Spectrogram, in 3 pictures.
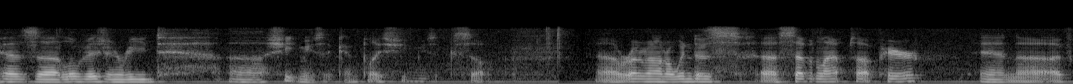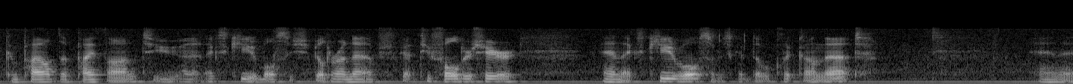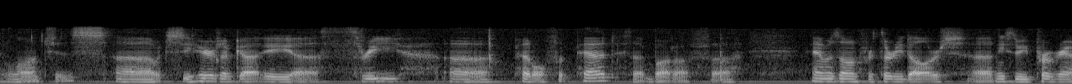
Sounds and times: Speech: 0:00.0 - 0:05.0, 0:06.0 - 0:16.0, 0:16.7 - 0:19.6, 0:21.1 - 0:28.9, 0:29.6 - 0:32.1.

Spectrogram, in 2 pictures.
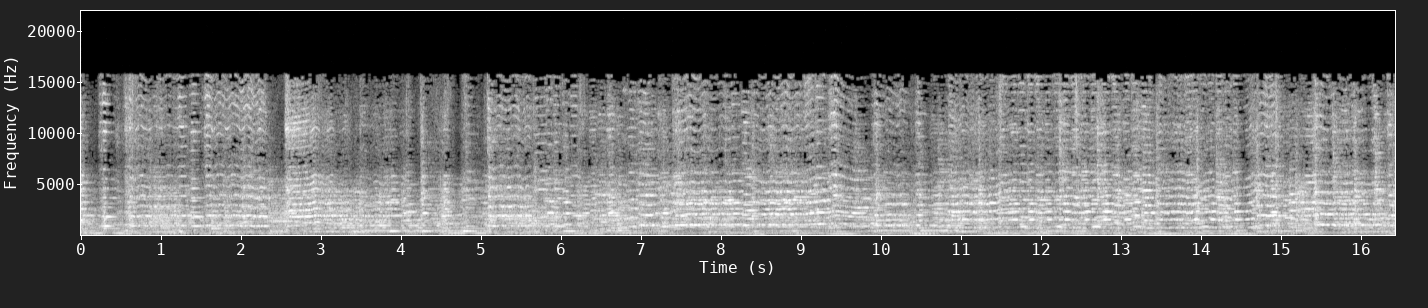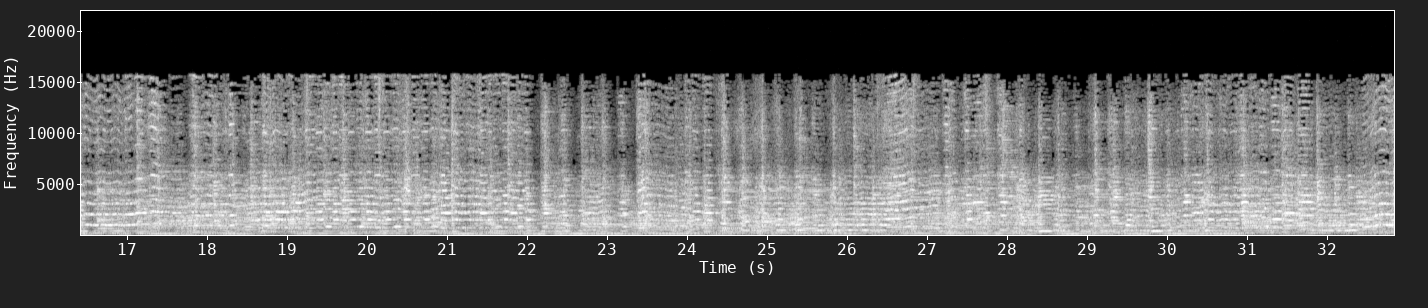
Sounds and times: Orchestra: 0:00.0 - 0:32.8.

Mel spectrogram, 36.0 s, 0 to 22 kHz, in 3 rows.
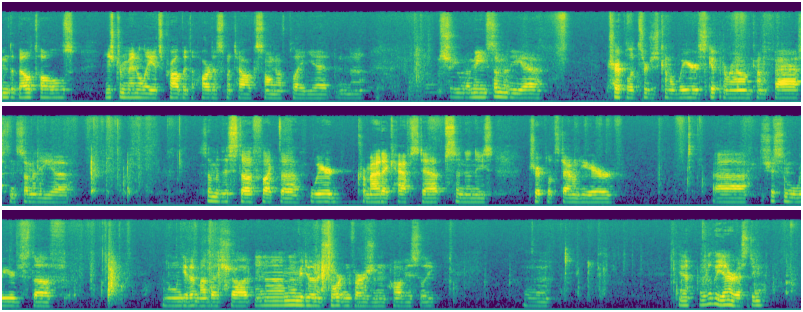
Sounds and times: Speech: 0:00.0 - 0:05.5, 0:06.4 - 0:08.2, 0:09.1 - 0:13.1, 0:15.0 - 0:21.3, 0:22.6 - 0:25.0, 0:26.4 - 0:30.5, 0:31.8 - 0:32.3, 0:34.0 - 0:35.5.

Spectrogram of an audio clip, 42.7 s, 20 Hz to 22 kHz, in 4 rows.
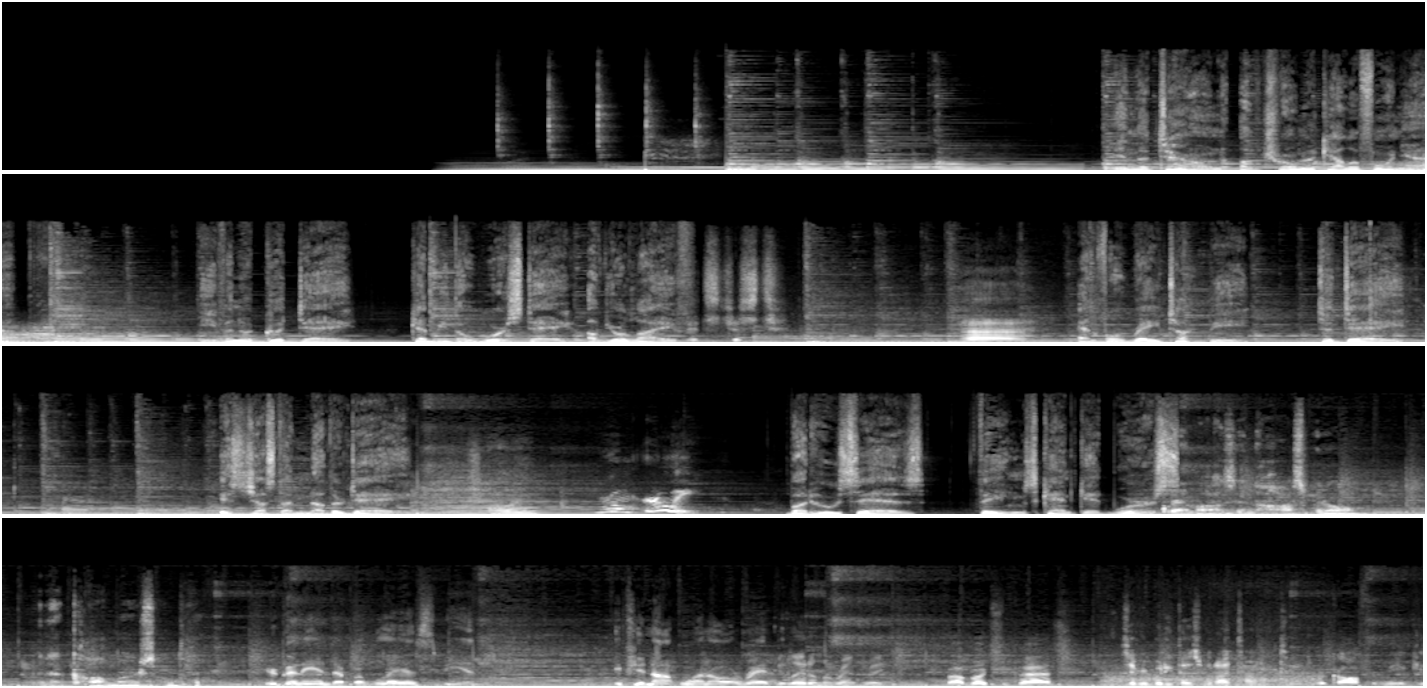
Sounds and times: Music: 0:03.2 - 0:27.9, 0:29.8 - 0:42.6
Speech: 0:08.3 - 0:10.8, 0:12.2 - 0:16.5, 0:17.9 - 0:20.0, 0:23.0 - 0:25.4, 0:27.2 - 0:31.5, 0:36.6 - 0:42.6.

